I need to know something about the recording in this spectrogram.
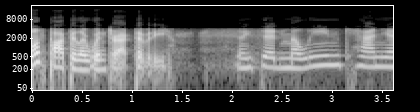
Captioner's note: pause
